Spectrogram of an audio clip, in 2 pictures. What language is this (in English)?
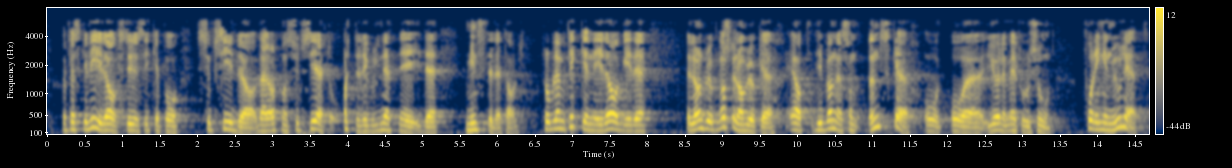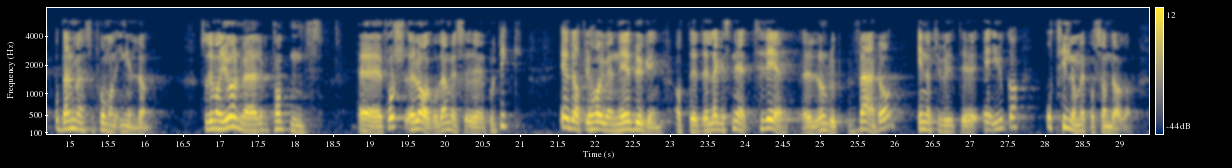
Norwegian Bokmål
